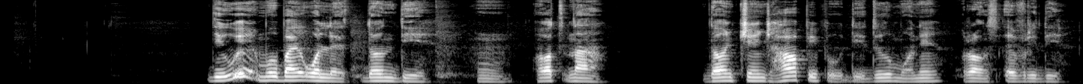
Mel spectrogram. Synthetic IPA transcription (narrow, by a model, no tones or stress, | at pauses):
diwemobaɪlwɔlɛtdɔn̩de | h̩ | hɔtna | dɔ̃n̩t͡ʃẽnd͡ʒɦaʊpipʊdḛdumɔni | ɾɔnsevɾide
